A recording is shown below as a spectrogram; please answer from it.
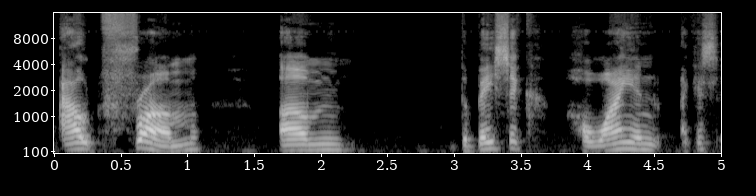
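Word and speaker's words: Hawaiʻi: hawaiian words it's not hawaii it's hawaii um that in in certain cases where there's the w a i that is pronounced with the with the v sound for the w so it's hawaii is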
